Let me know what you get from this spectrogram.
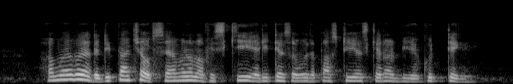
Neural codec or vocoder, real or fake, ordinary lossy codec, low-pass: codec, 16 kHz, 4 kbps, FreqCodec, smaller model; fake; none; 7.2 kHz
